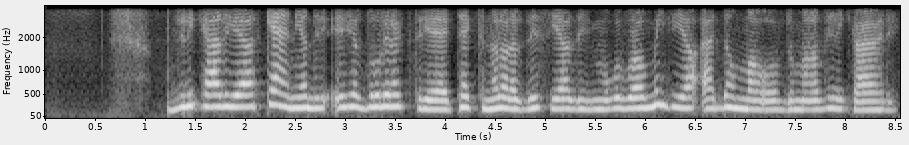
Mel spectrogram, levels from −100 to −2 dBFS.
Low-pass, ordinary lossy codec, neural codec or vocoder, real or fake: 3.6 kHz; none; codec, 16 kHz in and 24 kHz out, 0.4 kbps, LongCat-Audio-Codec, fine tuned four codebook decoder; fake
